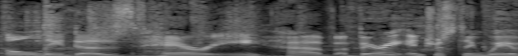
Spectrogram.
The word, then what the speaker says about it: HXRY: And Harry, with it, which is, if anyone's looking him up, HXRY. – Remember that, HXRY. – Which is pronounced Harry.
